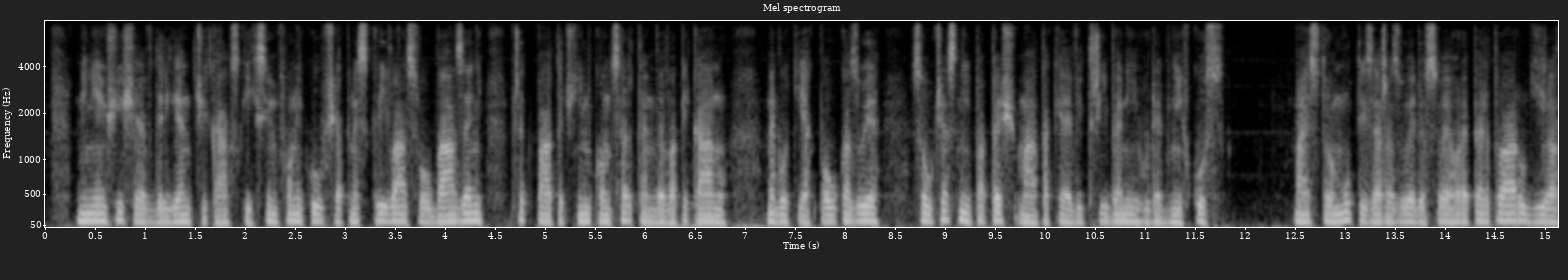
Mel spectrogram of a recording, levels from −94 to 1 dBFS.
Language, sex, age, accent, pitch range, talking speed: Czech, male, 40-59, native, 100-110 Hz, 125 wpm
